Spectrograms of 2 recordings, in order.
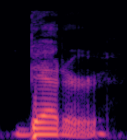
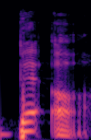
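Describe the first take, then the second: First: It is said in an American accent. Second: It is said in a British accent. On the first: "We say better" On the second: "They say better"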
